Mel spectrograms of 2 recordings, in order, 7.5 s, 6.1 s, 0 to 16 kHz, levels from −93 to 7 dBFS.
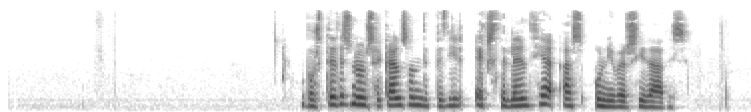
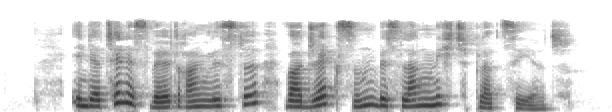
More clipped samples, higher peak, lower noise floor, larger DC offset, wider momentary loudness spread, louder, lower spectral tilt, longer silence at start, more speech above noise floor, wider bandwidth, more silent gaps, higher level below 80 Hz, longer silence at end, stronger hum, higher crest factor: neither; second, -8 dBFS vs -4 dBFS; first, -77 dBFS vs -65 dBFS; neither; about the same, 8 LU vs 10 LU; second, -26 LUFS vs -22 LUFS; second, -4 dB/octave vs -5.5 dB/octave; first, 3 s vs 0.7 s; first, 51 dB vs 43 dB; first, 11.5 kHz vs 8.2 kHz; neither; second, -80 dBFS vs -64 dBFS; first, 0.65 s vs 0.5 s; neither; about the same, 20 dB vs 18 dB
